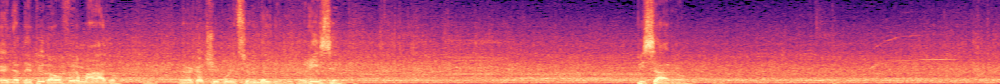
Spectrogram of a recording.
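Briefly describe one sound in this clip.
A large stadium crowd murmurs steadily in the distance.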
